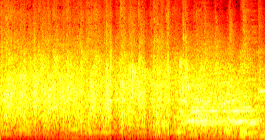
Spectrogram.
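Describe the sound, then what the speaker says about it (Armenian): An audience at an Army Day celebration dinner gives sustained, even clapping that lasts about five seconds, close and full, with a faint tonal sound entering near the end. "Բարձր ծափահարությունները խնդրում եմ։"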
